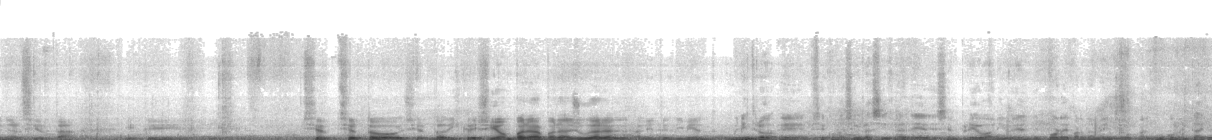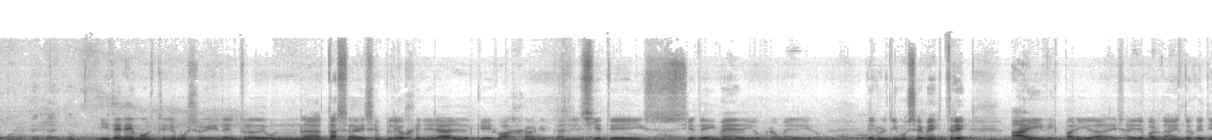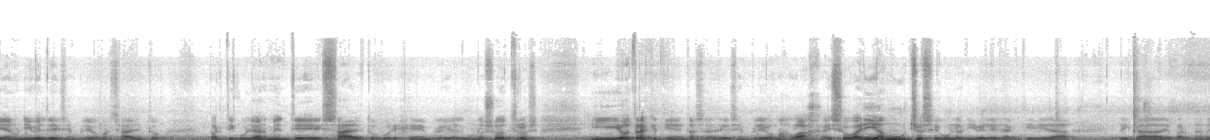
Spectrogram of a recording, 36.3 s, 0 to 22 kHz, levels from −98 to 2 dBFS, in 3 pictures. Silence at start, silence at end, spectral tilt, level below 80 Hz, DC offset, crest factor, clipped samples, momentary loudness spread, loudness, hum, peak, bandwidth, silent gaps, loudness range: 0 s; 0 s; -7.5 dB/octave; -58 dBFS; under 0.1%; 22 dB; under 0.1%; 13 LU; -32 LUFS; none; -10 dBFS; 16 kHz; none; 7 LU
